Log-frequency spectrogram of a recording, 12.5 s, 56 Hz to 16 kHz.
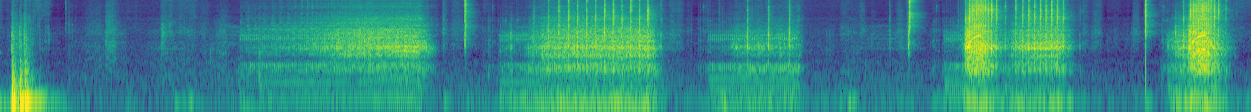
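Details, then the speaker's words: Makita HR2630 SDS+ rotary hammer drill after teardown, regrease and reassembly, testing all modes; short bursts of fast, even, strong hammering with clean starts and stops, normal hammer action. "nice one all the modes are working so that's correct"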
